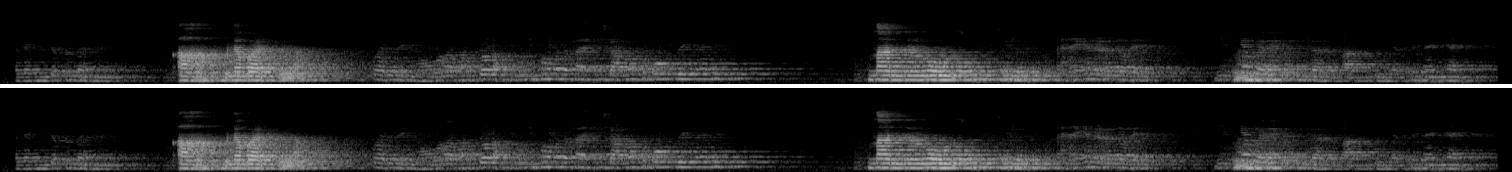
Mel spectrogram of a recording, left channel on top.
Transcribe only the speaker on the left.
<unintelligible> മറ്റത്തന്ന് തന്ന
കുഴപ്പില്ല ഓളാ മറ്റോളാ യൂണിഫോം എല്ലാം നനീട്ട് അങ്ങോട്ട് പോകുമ്പോഴട്ടാല്
ഉം ഭയങ്കര ഇടങ്ങേറായിരിക്കാ ഇരിക്കാൻ
വരെ പറ്റൂലാലോ ക്ലാസില് അധികം നനഞ്ഞാൽ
